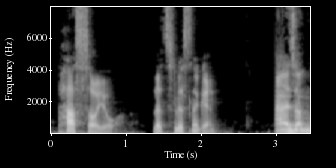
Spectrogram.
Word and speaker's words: 봤어요: But the pronunciation, he's not saying poa, he's just saying pa. There's no o, it's not poasoyo, it's not poasoyo, it's pasoyo.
